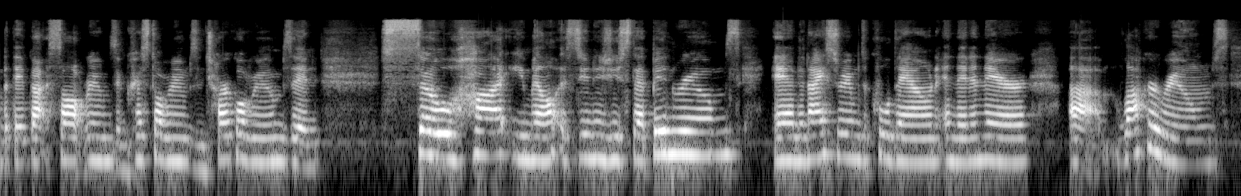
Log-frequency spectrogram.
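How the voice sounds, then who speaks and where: Chatty woman podcast host. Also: mid-range voice. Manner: chatty, enthusiastic, rambling asides. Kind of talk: casual interview chat.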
